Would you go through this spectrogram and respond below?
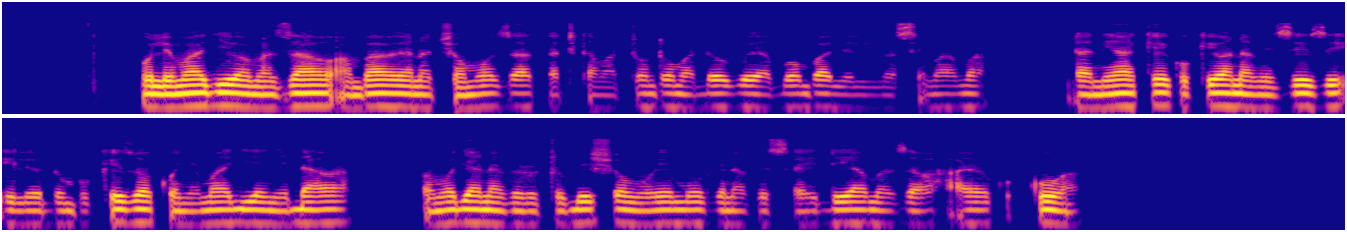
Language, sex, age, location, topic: Swahili, male, 25-35, Dar es Salaam, agriculture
